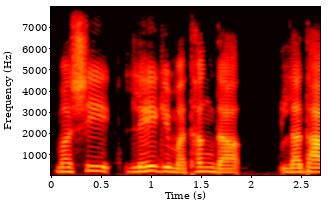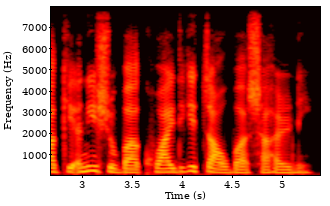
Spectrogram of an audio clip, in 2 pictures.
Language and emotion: Manipuri, neutral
